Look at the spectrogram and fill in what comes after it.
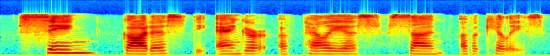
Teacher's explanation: Okay, so it's 6 feet. Each foot having a dactyl, which is a long and 2 short syllables, or a spondy, 2 long syllables. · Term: dactylic hexameter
